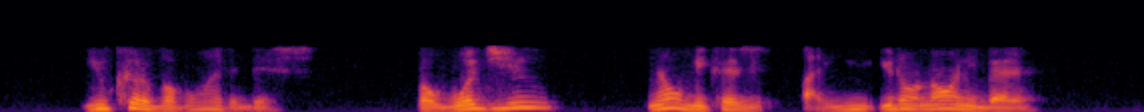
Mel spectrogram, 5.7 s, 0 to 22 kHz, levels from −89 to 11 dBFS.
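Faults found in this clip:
No findings for this call and media quality review.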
